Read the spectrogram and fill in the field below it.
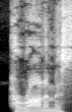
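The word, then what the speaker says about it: Hieronymus: Is that heronomous? Bosch said rhymes with anonymous. Heronomous.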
